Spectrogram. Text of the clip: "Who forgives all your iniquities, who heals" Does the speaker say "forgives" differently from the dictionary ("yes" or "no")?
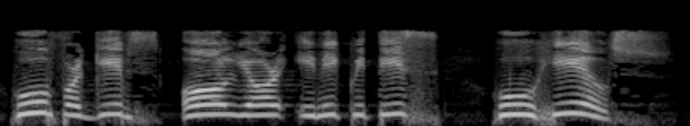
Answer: yes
